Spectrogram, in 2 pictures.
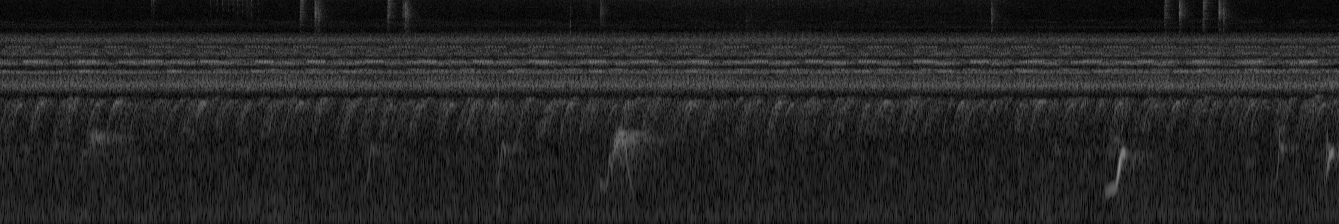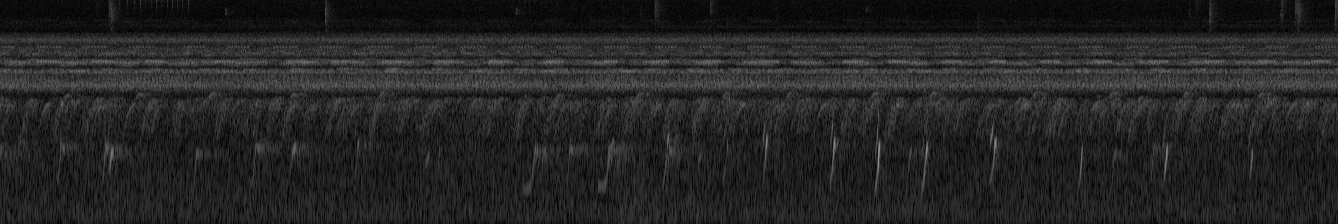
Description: Savannah shrubs night twilight concerto mysterious creature; UNDISCOVERED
